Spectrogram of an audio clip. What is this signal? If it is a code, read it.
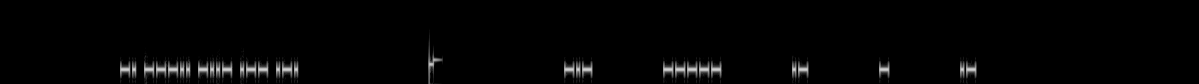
Morse code, heard as a keyed tone, about 39 wpm, spaced as for 17 wpm, 700 Hz. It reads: N8XWR K0ATA
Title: USA Call Signs - 5 Characters - 8x Character Spacing - 40wpm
